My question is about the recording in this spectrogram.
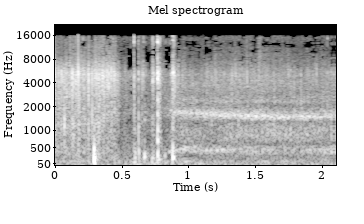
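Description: Computer keyboard keys clicking in a short, irregular run as a terminal command is typed, over a light hiss.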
